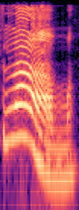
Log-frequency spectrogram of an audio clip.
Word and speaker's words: lamb: for the words with lamb sorry let's look for the words with um can you spot those words what's this one again which letter is silent the b is silent very good let's see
